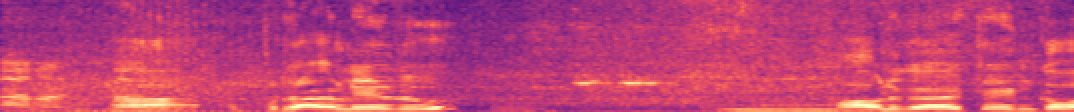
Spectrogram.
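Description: A man speaking, with a pause in the middle, over a low steady hum of road traffic.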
